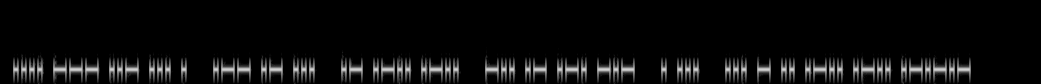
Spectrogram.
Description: Morse code, heard as a keyed tone, about 32 wpm, 700 Hz. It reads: HOUSE WAS ALL DARK ES STILL.
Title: Sentences from Top 500 Words and Abbreviations 30wpm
